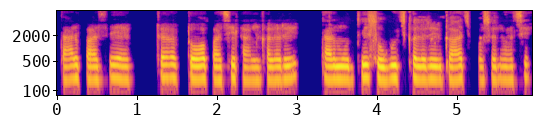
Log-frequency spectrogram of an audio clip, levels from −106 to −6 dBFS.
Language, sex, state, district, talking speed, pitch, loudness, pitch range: Bengali, female, West Bengal, Dakshin Dinajpur, 150 wpm, 190 Hz, -18 LUFS, 185-200 Hz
